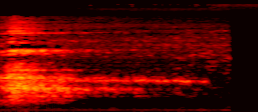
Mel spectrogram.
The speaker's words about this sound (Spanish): Vamos a inhalar profundamente. Exhalamos.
